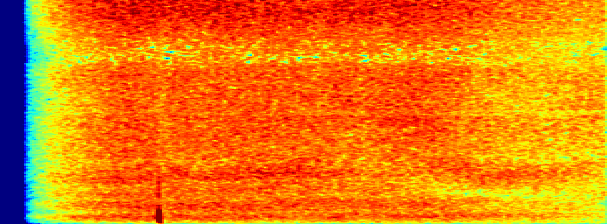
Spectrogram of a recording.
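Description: Waterfall rushing over rocks, a steady, even roar of falling water that cuts in abruptly just after the start. A single sharp knock about a second and a half in.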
